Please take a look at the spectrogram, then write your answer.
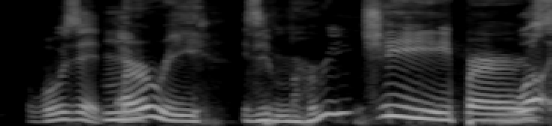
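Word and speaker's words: Maury: no it's m a r y it's it's pronounced Murray though Povich pvic Murray pvic is he polish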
